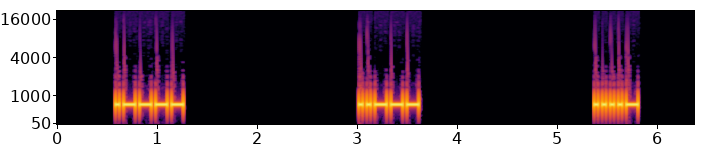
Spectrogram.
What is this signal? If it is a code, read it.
Morse code, heard as a keyed tone, about 30 wpm, spaced as for 5 wpm, 700 Hz. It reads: 124
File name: Lesson 36e - BT - Three Characters 30wpm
